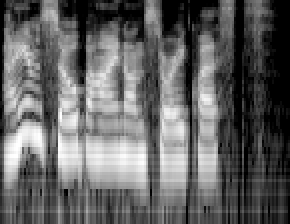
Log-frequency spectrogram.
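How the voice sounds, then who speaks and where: A woman chatting casually on a live gaming stream, haltingly thinking aloud as she plays. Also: fairly high pitch, lively intonation, a bit bright, soft background music. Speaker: game streamer.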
